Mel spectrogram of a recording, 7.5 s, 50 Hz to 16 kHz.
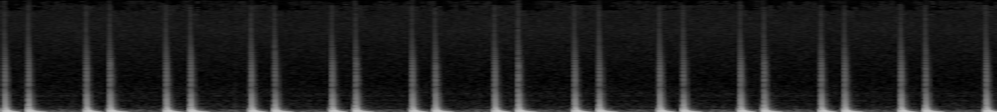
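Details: Steady, regular lub-dub heartbeat at about 96 beats a minute with clear paired thumps; normal heartbeat.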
